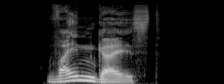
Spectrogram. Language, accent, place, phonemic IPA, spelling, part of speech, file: German, Germany, Berlin, /ˈvaɪ̯nˌɡaɪ̯st/, Weingeist, noun, De-Weingeist.ogg
- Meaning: ethanol, alcohol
